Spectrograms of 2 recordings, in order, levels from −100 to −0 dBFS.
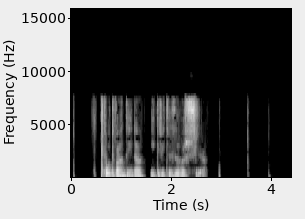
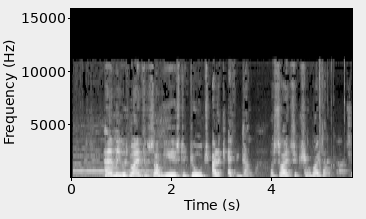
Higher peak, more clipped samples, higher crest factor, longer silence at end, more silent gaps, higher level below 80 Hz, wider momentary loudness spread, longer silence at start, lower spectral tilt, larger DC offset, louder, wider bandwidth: about the same, 0 dBFS vs 0 dBFS; neither; first, 22 dB vs 14 dB; first, 1.75 s vs 0 s; first, 1.51-1.59 s vs none; second, -60 dBFS vs -42 dBFS; about the same, 14 LU vs 16 LU; first, 0.6 s vs 0.05 s; second, -4 dB/octave vs -7 dB/octave; neither; second, -20 LUFS vs -15 LUFS; second, 8 kHz vs 11.5 kHz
